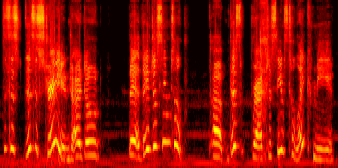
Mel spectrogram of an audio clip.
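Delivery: ordinary talk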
